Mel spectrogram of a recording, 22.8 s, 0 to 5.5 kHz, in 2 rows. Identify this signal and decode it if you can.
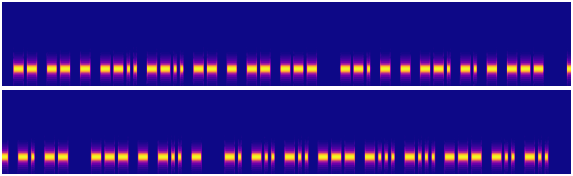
Morse code, heard as a keyed tone, about 18 wpm, 550 Hz. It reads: MMTZZMTMO GTTGNTO TNM OTDT NDDOBBODD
